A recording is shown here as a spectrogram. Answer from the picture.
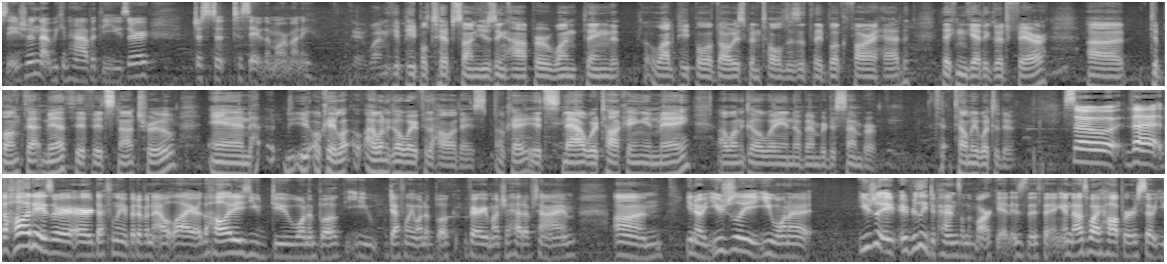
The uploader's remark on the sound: from the Google I/O conference in Mountain View, CA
